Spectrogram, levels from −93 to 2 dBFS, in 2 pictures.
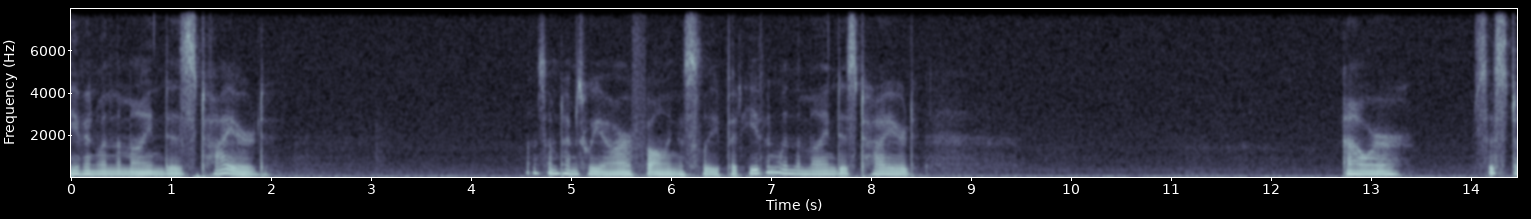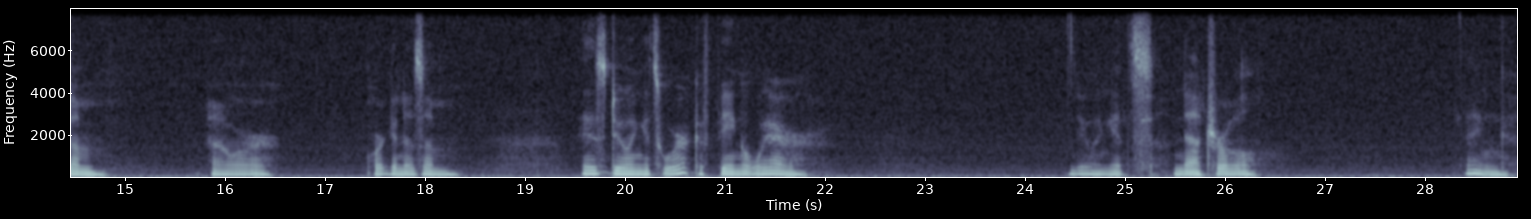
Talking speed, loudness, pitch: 70 wpm, -23 LUFS, 140 Hz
